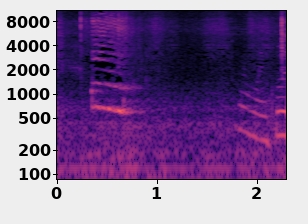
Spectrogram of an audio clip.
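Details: Toy Manchester Terrier named Mindy whines while getting a back rub indoors, first a short level whine, then after a pause a longer whine sliding downward in pitch, over a quiet background hum.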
